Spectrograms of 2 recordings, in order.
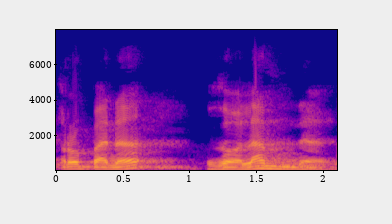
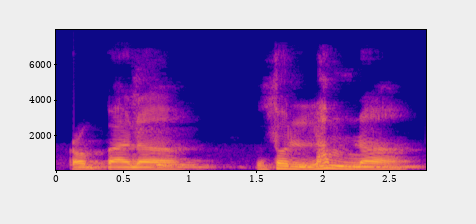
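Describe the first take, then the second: First: Dzolamna with a single short m, no tasydid; correct reading. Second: Dzolamna with a doubled m, dzolamma held on the m; imitating the wrong reading dzolamna with tasydid; misread prayer. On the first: Shown as a demonstration. Preacher showing the right reading, dzolamna with a single m. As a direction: say dzolamna cleanly, no doubled consonant. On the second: Motivator's misread prayer, dzolamna with a doubled m. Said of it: "nggak pakai tasydid gitu".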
